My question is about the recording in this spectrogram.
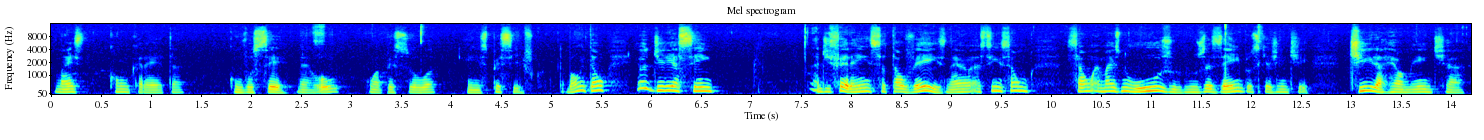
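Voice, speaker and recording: A woman explains German grammar in a patient, thinking-aloud way. Her voice sits low, with a very dark, mellow tone. She keeps checking that her listener follows. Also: normal speed, slightly rough. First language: Portuguese. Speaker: German teacher. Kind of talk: explanatory online lesson.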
